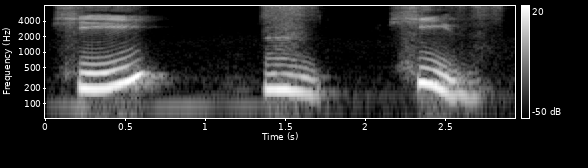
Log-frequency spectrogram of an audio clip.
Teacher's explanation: is reduces to z. Notice it's a Z sound. It's not an S,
